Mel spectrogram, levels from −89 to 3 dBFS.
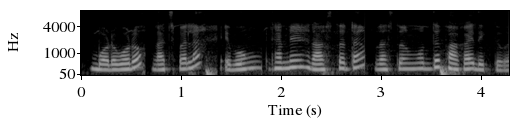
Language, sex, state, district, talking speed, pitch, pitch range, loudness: Bengali, female, West Bengal, Jhargram, 155 wpm, 225 Hz, 205-245 Hz, -38 LUFS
